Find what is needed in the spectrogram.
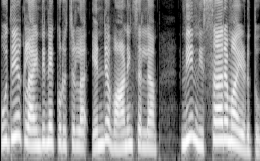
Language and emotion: Malayalam, angry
